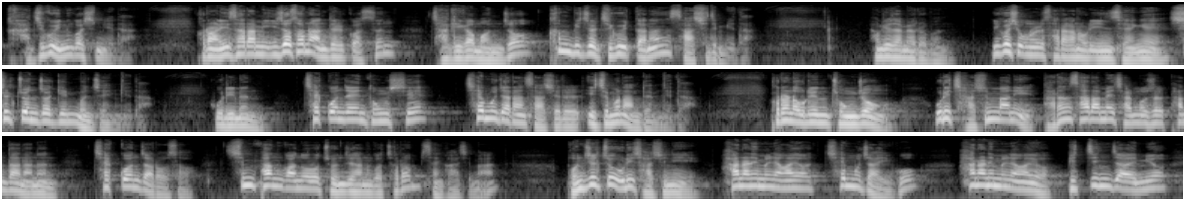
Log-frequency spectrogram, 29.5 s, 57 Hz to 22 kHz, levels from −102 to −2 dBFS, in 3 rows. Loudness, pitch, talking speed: -27 LUFS, 155 Hz, 365 characters per minute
